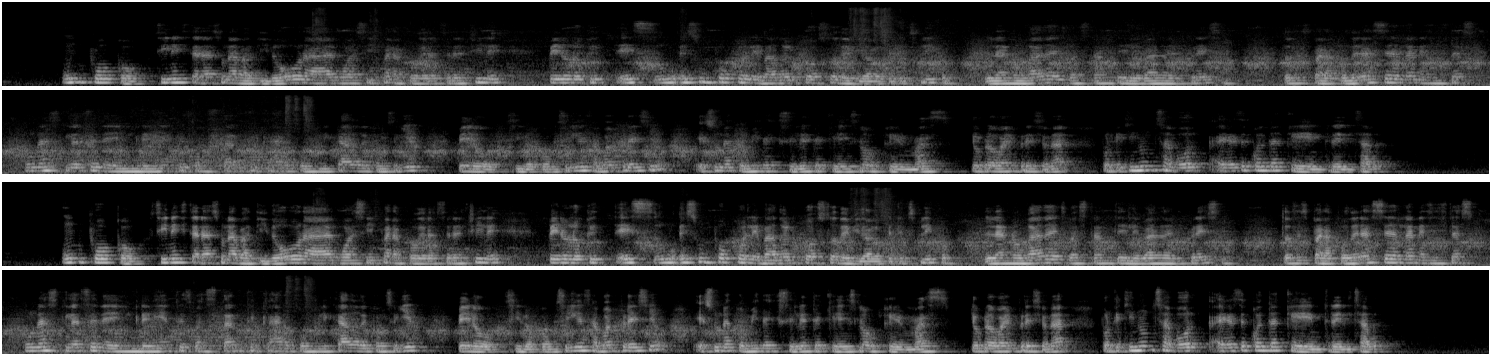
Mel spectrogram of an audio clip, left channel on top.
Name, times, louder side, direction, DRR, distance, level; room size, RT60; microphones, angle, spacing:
voice 1, 0.6-12.4 12.8-19.2 19.4-28.6, right 2 dB, 65° right, 0.7 m, -27 dB
sound 1, 3.1-18.0, equal, 30° left, 2.7 m, -43 dB
sound 2, 4.0-4.8 5.3-6.7 7.0-22.3, left 1 dB, 10° left, 1.3 m, -41 dB
6.1 x 4.4 x 3.9 m
head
